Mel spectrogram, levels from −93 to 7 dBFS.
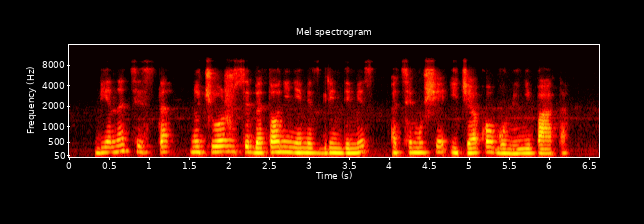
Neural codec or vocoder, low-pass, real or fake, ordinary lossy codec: none; 7.2 kHz; real; Opus, 16 kbps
